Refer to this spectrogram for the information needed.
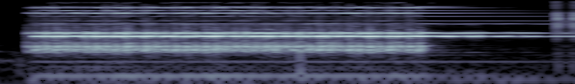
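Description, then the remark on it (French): A telephone rings loudly and steadily for about two seconds, a bright electronic trill, then cuts off briefly before a short beep as an answering machine takes a message. No one speaks. “Il paraît qu'on a reçu des messages sur notre répondeur pendant la pause.”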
